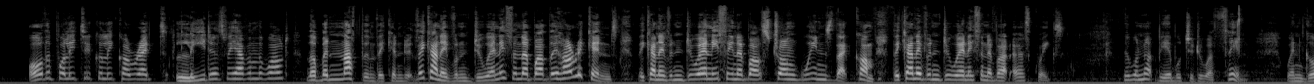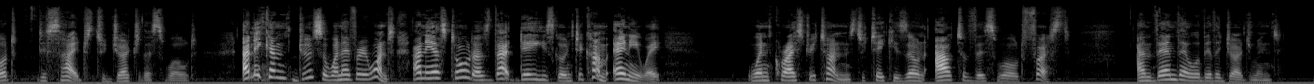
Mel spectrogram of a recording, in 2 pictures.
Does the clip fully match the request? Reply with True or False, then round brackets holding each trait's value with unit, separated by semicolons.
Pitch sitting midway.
False (200 Hz)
